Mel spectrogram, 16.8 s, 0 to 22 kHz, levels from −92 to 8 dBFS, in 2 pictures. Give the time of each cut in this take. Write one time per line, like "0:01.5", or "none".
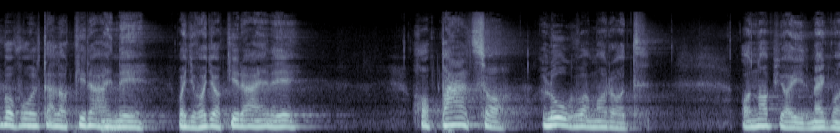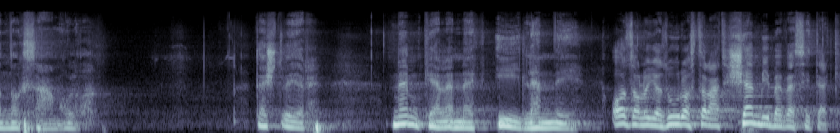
0:14.4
